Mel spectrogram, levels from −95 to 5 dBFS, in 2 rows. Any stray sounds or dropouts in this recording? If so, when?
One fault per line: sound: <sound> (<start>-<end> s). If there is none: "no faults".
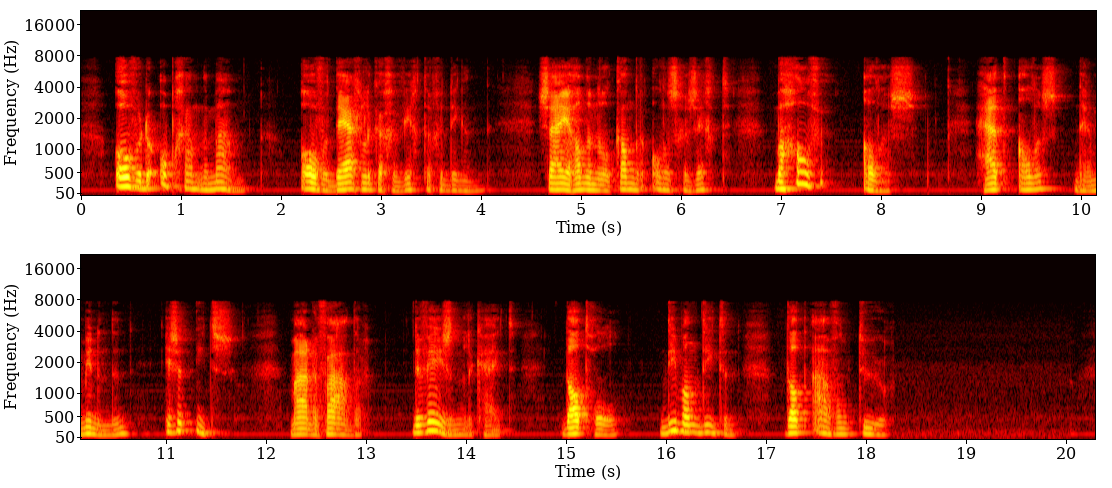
no faults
